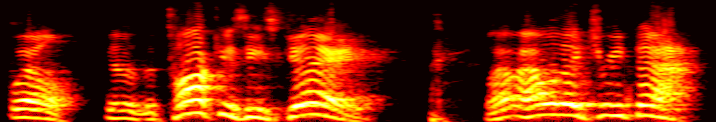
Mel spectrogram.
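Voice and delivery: high, loud incredulous TV host voice; mock Kilmeade asking it straight-faced; imitating Kilmeade. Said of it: "Kilmeade looks at me and goes".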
